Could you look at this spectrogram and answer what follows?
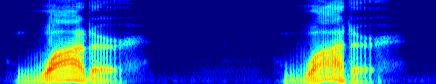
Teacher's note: So instead of saying w with that hard puff of air, an American speaker's tongue quickly flaps against the roof of their mouth. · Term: flap T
